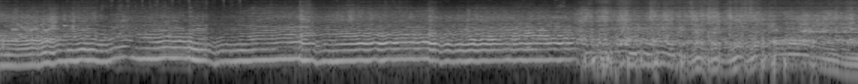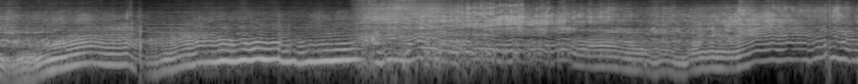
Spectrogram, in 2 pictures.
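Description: Gravel sprays from spinning tyres.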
